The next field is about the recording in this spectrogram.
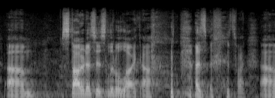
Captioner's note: laughs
